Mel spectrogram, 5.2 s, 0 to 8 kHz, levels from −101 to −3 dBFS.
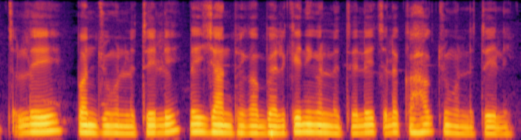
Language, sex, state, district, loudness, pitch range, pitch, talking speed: Wancho, male, Arunachal Pradesh, Longding, -17 LUFS, 105-115 Hz, 110 Hz, 185 wpm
